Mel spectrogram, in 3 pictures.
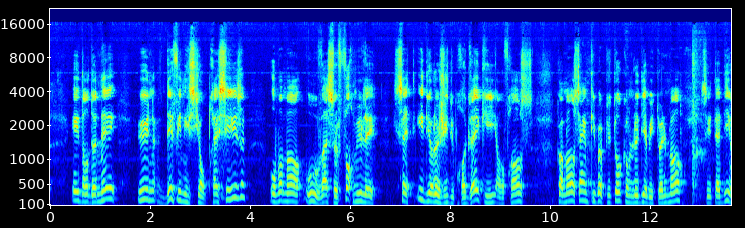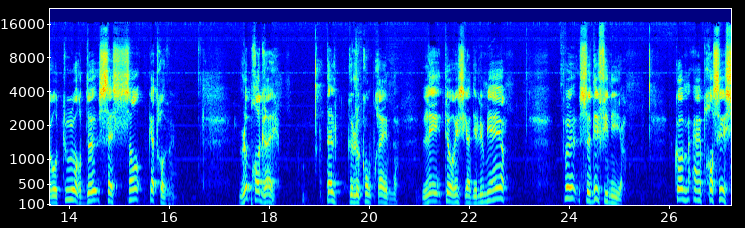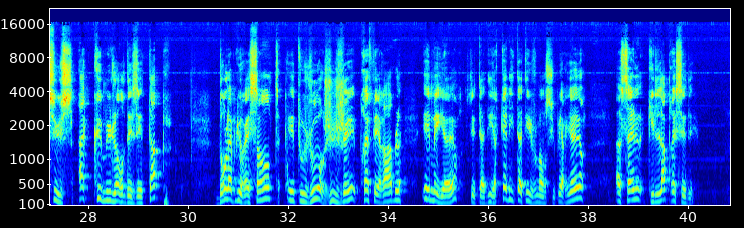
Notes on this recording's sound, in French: Conférence réalisée lors du colloque "Regards croisés sur notre identité" le samedi 26 octobre 2019 à Paris.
